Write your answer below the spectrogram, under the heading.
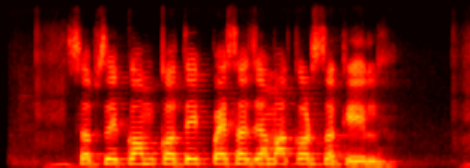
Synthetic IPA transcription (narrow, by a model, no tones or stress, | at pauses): səbsekəmkət̪ek̚pɛsad͡ʒəmakəɾsəkel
